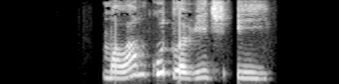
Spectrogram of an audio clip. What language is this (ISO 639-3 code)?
chm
